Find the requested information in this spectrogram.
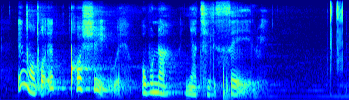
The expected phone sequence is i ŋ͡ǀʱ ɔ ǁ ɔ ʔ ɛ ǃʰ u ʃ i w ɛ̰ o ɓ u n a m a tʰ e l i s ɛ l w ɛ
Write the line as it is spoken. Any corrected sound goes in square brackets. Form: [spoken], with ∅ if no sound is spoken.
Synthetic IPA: i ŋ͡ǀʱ ɔ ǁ ɔ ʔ ɛ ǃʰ [o] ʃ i w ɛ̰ o ɓ u n a [ɲ] a tʰ e l i s [ɛː] l w ɛ

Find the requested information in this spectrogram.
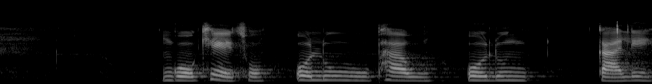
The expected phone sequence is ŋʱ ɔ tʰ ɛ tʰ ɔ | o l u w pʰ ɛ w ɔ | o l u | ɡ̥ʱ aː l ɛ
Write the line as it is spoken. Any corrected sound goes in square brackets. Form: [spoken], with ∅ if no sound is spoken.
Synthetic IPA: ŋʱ ɔ [kʰ] ɛ tʰ ɔ | o l u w pʰ [a] w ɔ | o l u | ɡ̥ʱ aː l ɛ

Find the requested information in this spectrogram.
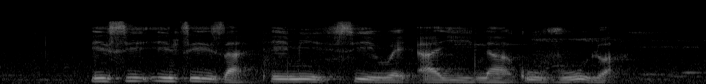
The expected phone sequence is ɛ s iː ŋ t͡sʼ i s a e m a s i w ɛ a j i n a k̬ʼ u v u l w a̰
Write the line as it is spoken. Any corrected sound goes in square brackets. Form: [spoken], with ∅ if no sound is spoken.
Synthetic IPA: [i] s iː [n] t͡sʼ i [z] a e m [i] s i w ɛ a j i n a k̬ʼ u v [uː] l w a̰

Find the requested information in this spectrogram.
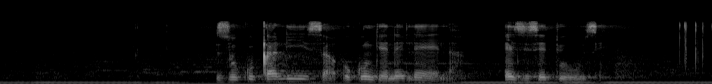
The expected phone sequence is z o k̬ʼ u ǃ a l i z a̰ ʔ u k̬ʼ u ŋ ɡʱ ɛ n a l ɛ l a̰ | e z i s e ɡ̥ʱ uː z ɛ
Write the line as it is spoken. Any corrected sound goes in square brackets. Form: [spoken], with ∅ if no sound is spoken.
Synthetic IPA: z o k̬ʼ u ǃ a l i [s] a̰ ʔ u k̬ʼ u ŋ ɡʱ ɛ n [ɛ] l ɛ l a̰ | e z i s e [d̥ʱ] uː z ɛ

